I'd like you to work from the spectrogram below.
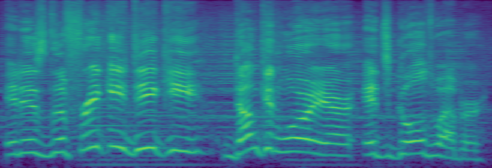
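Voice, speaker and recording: Male sports show host, high and playful, hammy emcee energy, light music behind. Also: sing-song, moderate pace. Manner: playful emcee, hamming up intros. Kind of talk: studio sports talk show.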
